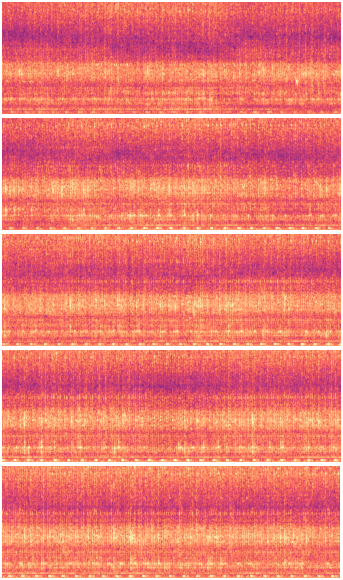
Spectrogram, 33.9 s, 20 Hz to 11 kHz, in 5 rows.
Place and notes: Yingge Station, New Taipei City - The front of the train
The front of the train
Binaural recordings
Sony PCM D50 + Soundman OKM II
20 June 2012, ~08:00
